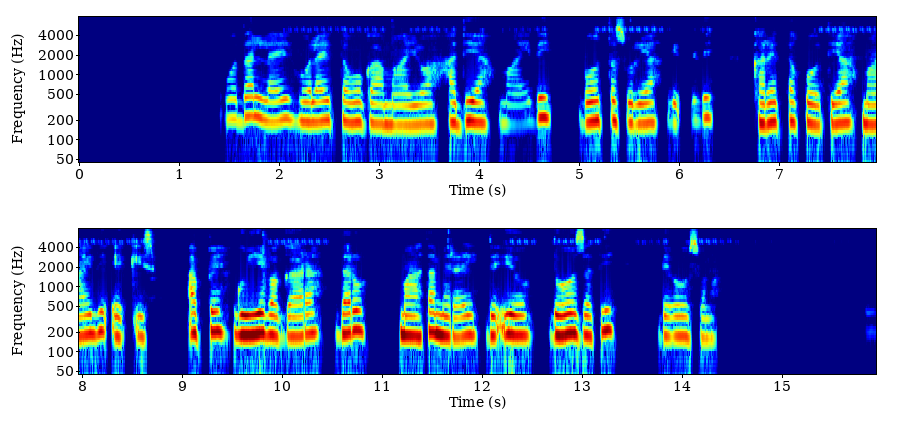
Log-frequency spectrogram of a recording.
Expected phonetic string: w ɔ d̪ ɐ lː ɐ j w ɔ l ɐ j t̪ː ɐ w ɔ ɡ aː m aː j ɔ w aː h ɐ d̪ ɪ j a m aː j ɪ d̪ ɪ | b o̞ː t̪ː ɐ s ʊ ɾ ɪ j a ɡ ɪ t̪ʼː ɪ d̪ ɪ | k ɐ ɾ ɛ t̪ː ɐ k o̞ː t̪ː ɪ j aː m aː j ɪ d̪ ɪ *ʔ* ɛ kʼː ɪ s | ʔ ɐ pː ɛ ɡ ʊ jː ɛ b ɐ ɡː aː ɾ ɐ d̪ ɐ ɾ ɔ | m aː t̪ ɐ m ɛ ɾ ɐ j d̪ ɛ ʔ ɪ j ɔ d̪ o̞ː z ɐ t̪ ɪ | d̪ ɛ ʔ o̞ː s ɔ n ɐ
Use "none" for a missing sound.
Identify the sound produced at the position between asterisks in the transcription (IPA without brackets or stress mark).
ʔ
